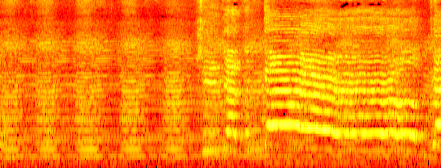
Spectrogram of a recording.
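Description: A man singing live over a pulsing, repeated note from a small hand-held wooden box instrument; the first half is mostly the repeated note, then the voice comes in with a held line that slides slowly downward.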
